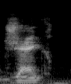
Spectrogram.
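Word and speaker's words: Cenk: name is pronounced uh Jank almost like it has a j even though it's Cen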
